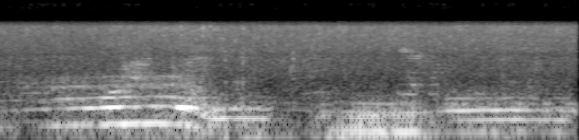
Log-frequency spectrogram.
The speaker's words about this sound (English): What is happening at your house right now? Sounds like a motorcycle went by and it revved its engine as loud as possible.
